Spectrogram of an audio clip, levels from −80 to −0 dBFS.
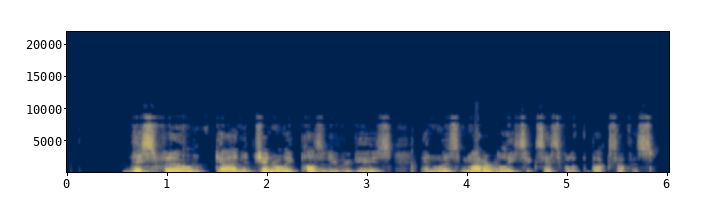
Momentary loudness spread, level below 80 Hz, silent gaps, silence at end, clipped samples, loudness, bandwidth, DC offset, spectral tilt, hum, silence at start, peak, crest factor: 13 LU; -56 dBFS; none; 0.15 s; under 0.1%; -18 LUFS; 9.4 kHz; under 0.1%; -5 dB/octave; none; 0.6 s; -2 dBFS; 18 dB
